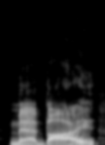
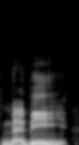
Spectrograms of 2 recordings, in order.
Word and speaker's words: mebi: But rather than call it BI, so rather than kib, bi, me, bi, they wanted it, maybe they sounded better, to call it B. So it's mebi, kibi, mebi, gibby, tebi, pebi, exbi, zebi, and yabi.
